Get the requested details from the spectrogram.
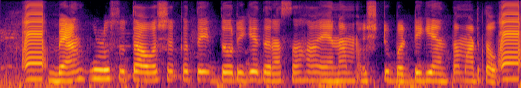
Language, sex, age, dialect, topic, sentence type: Kannada, female, 18-24, Central, banking, statement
